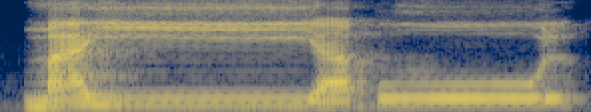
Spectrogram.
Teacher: itu hanya memasukkan nun ke ya tidak disertai gunah. Seolah-olah nunnya hilang. May kayak enggak ada nun.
